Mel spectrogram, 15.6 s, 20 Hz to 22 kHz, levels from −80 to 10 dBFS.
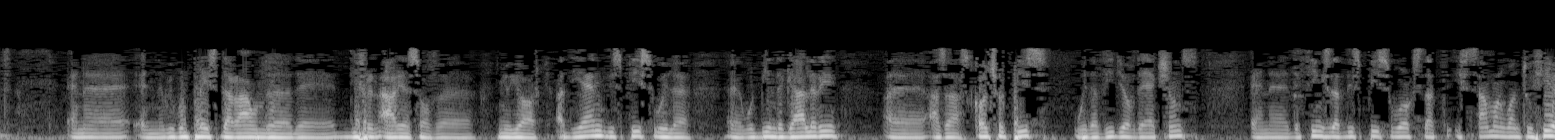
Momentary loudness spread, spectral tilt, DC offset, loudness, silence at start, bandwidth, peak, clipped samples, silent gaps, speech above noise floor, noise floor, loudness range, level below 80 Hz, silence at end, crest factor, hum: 11 LU; -9.5 dB/octave; under 0.1%; -12 LUFS; 0 s; 5.4 kHz; 0 dBFS; 0.3%; none; 23 dB; -33 dBFS; 6 LU; -30 dBFS; 0 s; 12 dB; none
